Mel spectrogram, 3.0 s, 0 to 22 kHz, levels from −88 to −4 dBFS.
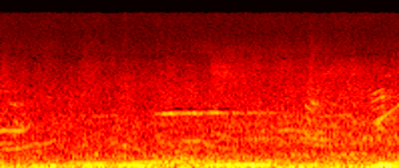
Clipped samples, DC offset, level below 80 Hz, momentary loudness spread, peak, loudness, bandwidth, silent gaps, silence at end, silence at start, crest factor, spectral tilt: under 0.1%; under 0.1%; -30 dBFS; 4 LU; -14 dBFS; -30 LUFS; 16 kHz; none; 0 s; 0 s; 14 dB; -6.5 dB/octave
